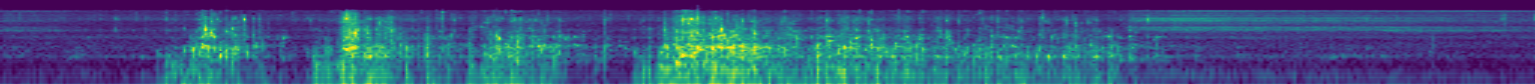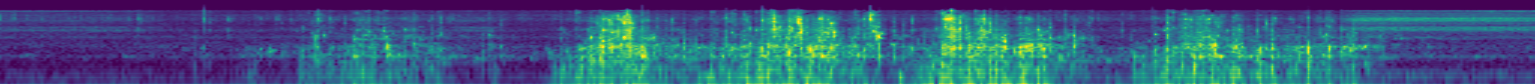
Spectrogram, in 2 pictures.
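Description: Scuba air bubbles rush and gurgle close by underwater, in long bursts.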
